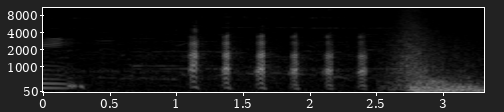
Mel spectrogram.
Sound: laughing

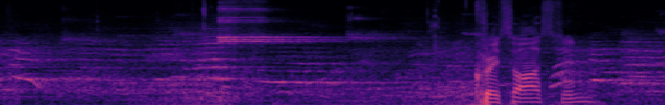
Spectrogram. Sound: whistle blowing

